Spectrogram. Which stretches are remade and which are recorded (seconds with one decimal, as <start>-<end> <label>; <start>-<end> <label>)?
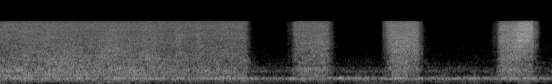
0.0-0.4 recorded; 0.4-1.4 remade; 1.4-2.7 recorded; 2.7-5.5 remade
